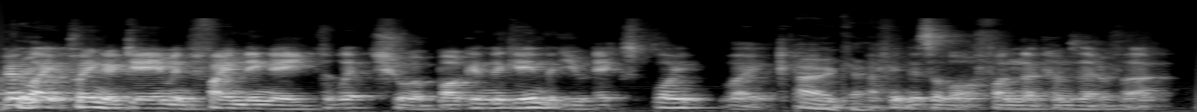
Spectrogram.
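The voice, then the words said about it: British accent. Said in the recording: “I'm assuming you're British by your accent”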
